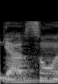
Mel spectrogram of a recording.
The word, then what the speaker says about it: garçons: For example, le garçon or un garçon, les or des garçons is the plural form. We just add an s, but we don't pronounce it.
